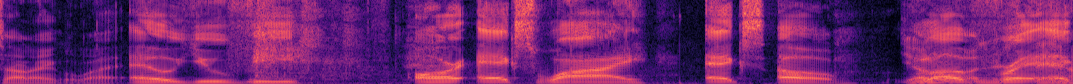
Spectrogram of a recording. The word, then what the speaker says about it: LUVRXYXO: It's LUVRXYXO. LUVRXYXO.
